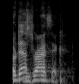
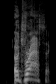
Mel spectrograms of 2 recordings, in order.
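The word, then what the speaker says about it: Ondrasik: Is it John Odeskett? – Odrasik. – What is it? Odrasik today.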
